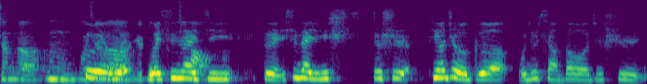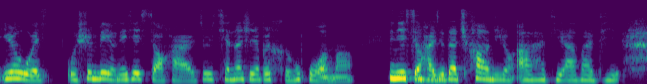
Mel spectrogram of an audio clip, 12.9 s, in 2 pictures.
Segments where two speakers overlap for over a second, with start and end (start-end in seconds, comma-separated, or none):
0.8-2.4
